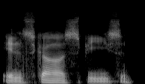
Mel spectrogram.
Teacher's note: At is almost absorbed between the R sound and spise.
